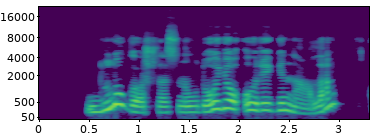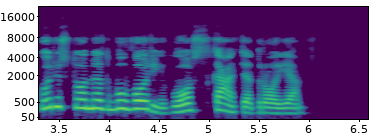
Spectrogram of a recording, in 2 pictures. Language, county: Lithuanian, Utena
